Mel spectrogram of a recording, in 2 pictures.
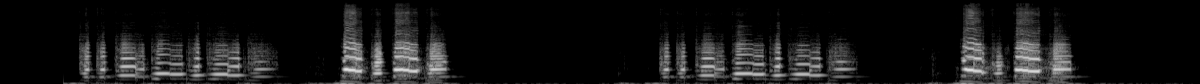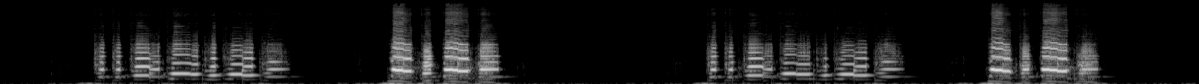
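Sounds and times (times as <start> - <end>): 
alto saxophone: 0.8 - 2.8, 3.4 - 4.6, 6.6 - 8.6, 9.4 - 11.0, 12.9 - 15.0, 15.8 - 17.2, 19.0 - 21.1, 21.8 - 23.1.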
